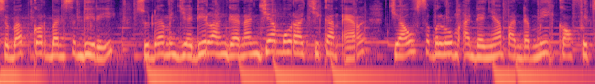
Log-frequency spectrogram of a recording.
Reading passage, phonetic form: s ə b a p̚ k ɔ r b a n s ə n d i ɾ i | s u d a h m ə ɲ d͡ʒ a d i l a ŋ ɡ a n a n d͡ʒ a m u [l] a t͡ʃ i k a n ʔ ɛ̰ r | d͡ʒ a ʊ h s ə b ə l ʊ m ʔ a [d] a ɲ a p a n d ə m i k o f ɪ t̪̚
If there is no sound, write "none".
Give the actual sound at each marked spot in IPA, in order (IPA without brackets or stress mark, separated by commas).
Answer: ɾ, d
